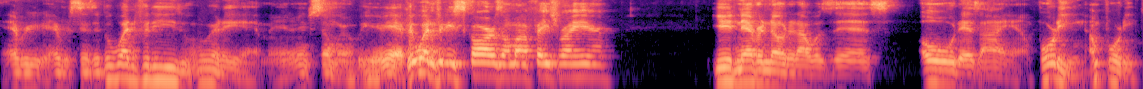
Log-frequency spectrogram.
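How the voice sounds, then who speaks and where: A relaxed man in his forties talks to his live audience in a lowish voice. His pitch jumps up and down a lot as he rambles easygoing and friendly. He answers comments off the cuff on a home livestream. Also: moderate pace. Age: 40s. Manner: easygoing, rambling, laid-back. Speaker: YouTube creator hosting a livestream. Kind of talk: casual livestream chat reading comments. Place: home, Los Angeles.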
